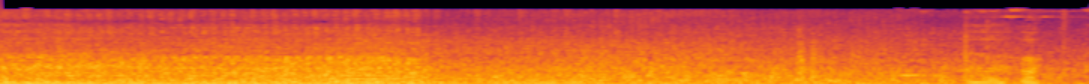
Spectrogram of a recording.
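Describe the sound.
A taxi's engine idles with a loud, continuous low rumble that stays steady throughout.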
